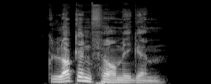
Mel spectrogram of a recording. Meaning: strong dative masculine/neuter singular of glockenförmig
- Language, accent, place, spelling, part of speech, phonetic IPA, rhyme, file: German, Germany, Berlin, glockenförmigem, adjective, [ˈɡlɔkn̩ˌfœʁmɪɡəm], -ɔkn̩fœʁmɪɡəm, De-glockenförmigem.ogg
